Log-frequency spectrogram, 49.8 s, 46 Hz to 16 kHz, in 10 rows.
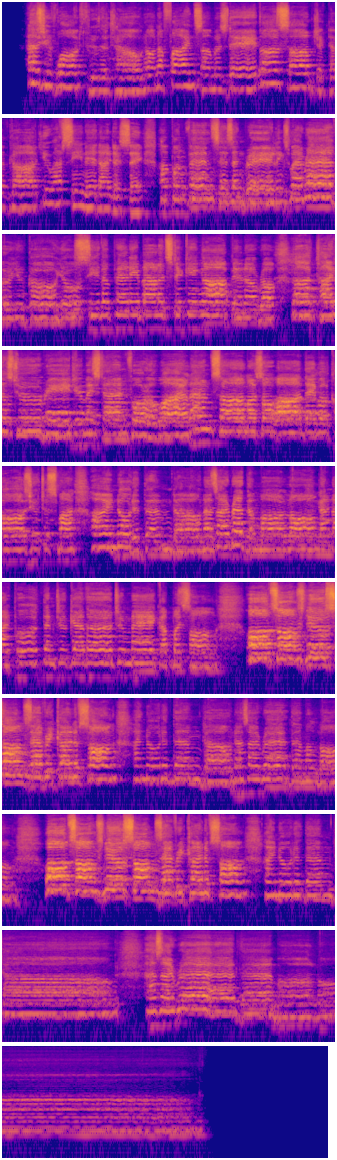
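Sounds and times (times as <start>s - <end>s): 
tenor singing a madrigal: 0.4s - 47.6s.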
